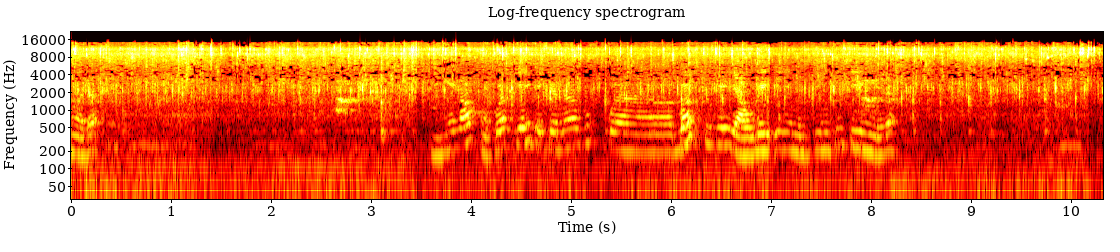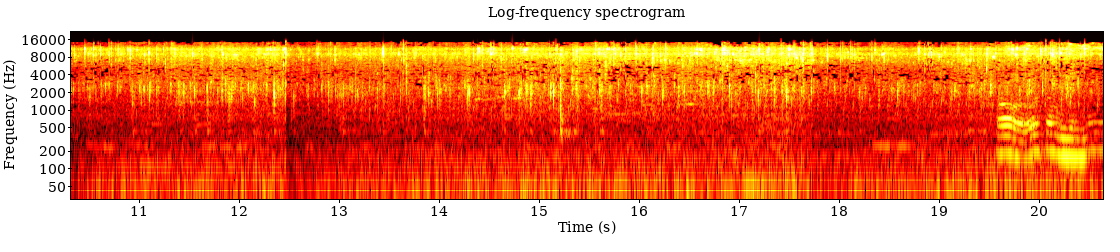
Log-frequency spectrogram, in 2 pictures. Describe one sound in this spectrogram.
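Hot oil sizzles and crackles steadily in a pan.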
